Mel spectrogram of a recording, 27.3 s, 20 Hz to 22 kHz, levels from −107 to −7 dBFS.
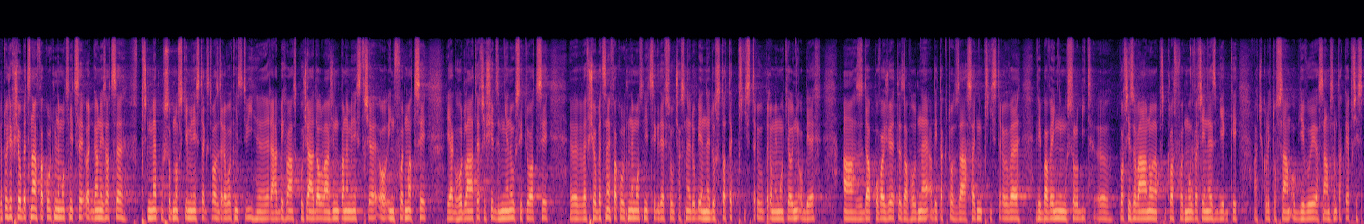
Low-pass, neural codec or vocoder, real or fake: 10.8 kHz; none; real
